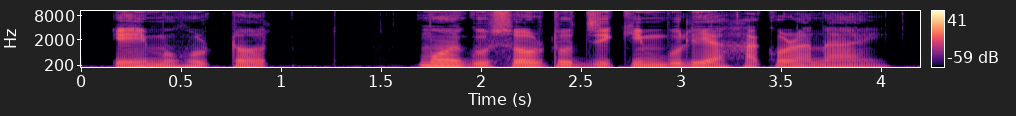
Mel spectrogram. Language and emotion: Assamese, sad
